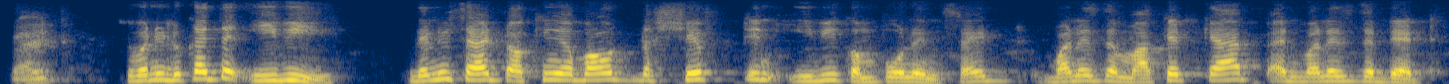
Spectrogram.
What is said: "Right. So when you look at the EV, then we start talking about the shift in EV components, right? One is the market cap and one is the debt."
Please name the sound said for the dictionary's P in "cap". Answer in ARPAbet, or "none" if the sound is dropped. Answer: P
